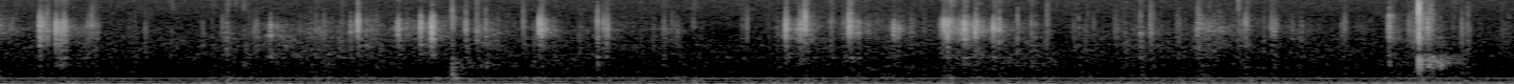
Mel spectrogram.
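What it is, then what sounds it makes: Steel pachinko balls. Fingertips and nails rub and clink a pile of small solid steel pachinko balls resting on black velvet. Soft, scattered bright clicks and light rattling rustles come and go over a steady low hum. The overall sound stays quiet and gentle.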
